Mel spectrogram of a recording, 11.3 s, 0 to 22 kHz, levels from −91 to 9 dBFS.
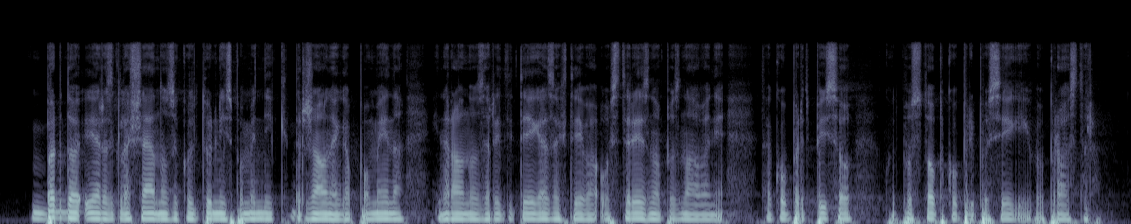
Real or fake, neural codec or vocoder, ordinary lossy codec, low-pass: fake; vocoder, 22.05 kHz, 80 mel bands, WaveNeXt; none; 9.9 kHz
